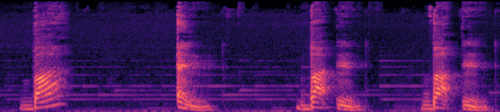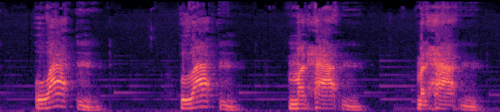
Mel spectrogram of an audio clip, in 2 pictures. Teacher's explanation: So what happens is, forget about those T's. Replace the T's with a glottal stop.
